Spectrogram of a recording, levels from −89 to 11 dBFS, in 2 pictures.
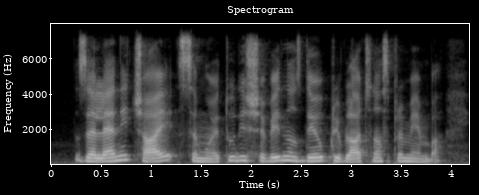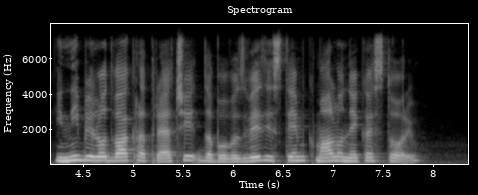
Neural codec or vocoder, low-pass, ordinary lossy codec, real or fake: none; 7.2 kHz; Opus, 64 kbps; real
